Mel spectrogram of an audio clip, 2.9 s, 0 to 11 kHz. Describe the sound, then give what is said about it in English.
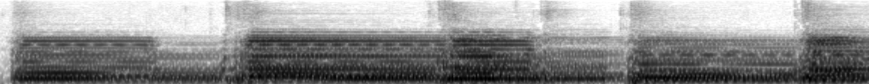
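Clean electric guitar chords played straight through a California preamp with all dials at 12 o'clock, strummed roughly every three-quarters of a second, each one sustaining with bright, rich harmonics at an even, fairly loud level, with no voices. “That's the clean sound.”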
